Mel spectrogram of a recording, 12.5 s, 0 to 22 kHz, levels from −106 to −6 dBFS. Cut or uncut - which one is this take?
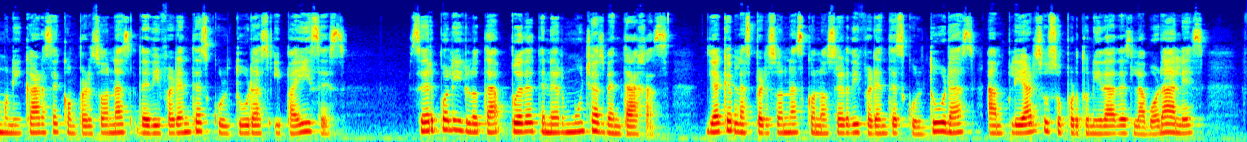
cut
